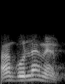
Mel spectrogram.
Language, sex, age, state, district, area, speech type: Marathi, male, 18-30, Maharashtra, Akola, rural, conversation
